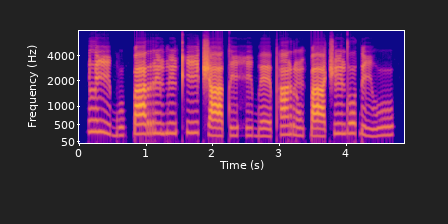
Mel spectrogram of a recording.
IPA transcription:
l iː˦˨ b u˨ k͡p aː˦ r ĩ˦ b ĩ˦ kʰ iː˦ t͡ʃ aː˨ t i˨ h i˨ b eː˨ pʰ ã˦ r ũ˨ k͡p aː˨ t͡ʃ ĩ˦ d o˦ ɗ i˨ β u˦

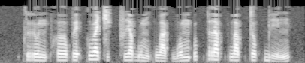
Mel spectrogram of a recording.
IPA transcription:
k r u˨˩ n pʰ ɤː˧ p e˦˥ ʔ k u˥˩ a̯ t͡ɕ ɯ˨˩ k̚ f i˧ a̯ b o˩˦ m k w a˨˩ k̚ b o˦˥ m ʔ u˦˥ k̚ p r a˥˩ p̚ k w a˦˥ p̚ t o˦˥ k̚ b i˩˦ n

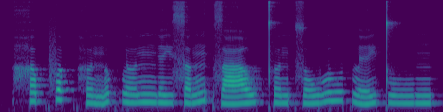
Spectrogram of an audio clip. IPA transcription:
h ɐ˧ p̚ f ɐ˥ k̚ h ɵ˨˩ n ʊ˥ k̚ l ɵ˨˧ n ŋ e˨ j s ɐ˨˥ ŋ t͡s aː˨˥ w t̪ʰ ɵ˧ n t͡s o˨˧ w l uː˥ t̚ l e˨˥ j t̪ uː˧ ŋ

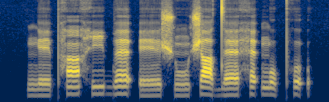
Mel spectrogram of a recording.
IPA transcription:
ŋ e˨ pʰ ã˦ h i˦ b ɛ˦ ʔ e˨ ɪ̯ ʃ ũ˨ ʃ ä˦˨ d ɛ˦ h ɛ˦ ʔ ŋ o˦˨ pʰ ʊ˦ ʔ

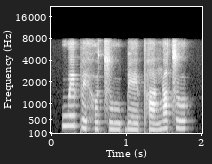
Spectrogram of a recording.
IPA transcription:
w e˦ p e˨ h ʊ˨ t͡s uː˨ ɓ eː˨ pʰ a˨ ŋ a˦ t͡s ʊ˦

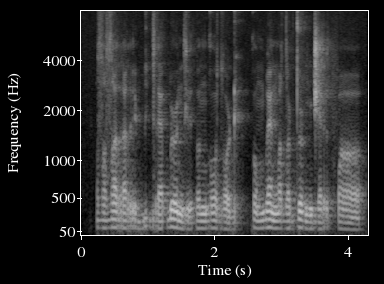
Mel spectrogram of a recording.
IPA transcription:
zˤ i zˤ ɛ r ɑ r ɪ ɖ b i ɡ r æ ɓ ə˞ n d ɪ | ʌ ŋ ɡ ɔ d ɔ ɖ | k ɔ m b æ n̪ u dˤ ə˞ ɖ t̪ ə˞ ɡ n d͡ʒ æ r f ɑ

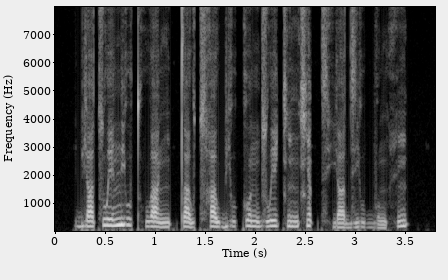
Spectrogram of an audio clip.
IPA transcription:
b j a˧ t͡s w e˦ n̪ j u˥˧ t̪ʰ w a˧ ŋ ĩ˨ p̚ t̪ a˧ w t͡sʰ a˧ w b j u˧ k o˧ n d͡z w e˧ t͡ɕ ĩ˧ ŋ ɕ ã˦ t̚ t͡sʰ j a˧ d͡z j u˧ b o˨˩ ŋ h ĩ˦ k̚

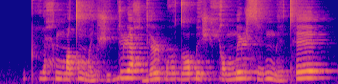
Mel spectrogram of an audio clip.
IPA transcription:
pʰ i̤˧˥ ħ ŋ͡m ə˧˥ tˤ ŋ͡m e̤˩˧˩ lʲ ʃ i̤˧˥ ɡ i˥ ɭ ɛ˩˧˩ ħ ɡʲ ɔ˧˥˧ ɭ ɓ ɔ̤˧˥˧ d ɔ˧˥ ɓ ɛ̤˧ ʃ ç ɔ˧ ŋ͡m e˥ ɭ s ɛ̤˧˥ ŋ͡m ɛ̤˩˧˩ tʰ ɛ˥

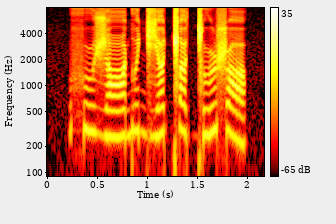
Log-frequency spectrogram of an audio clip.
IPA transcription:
x u ʒ ɑ ɡ ʊ d͡ʑ ʌ ǁ ʌ ǀ u ʂ ɒ

